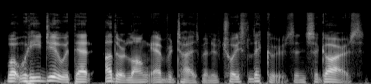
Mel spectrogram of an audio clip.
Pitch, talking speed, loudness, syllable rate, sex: 120 Hz, 225 wpm, -19 LUFS, 6.5 syllables/s, male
